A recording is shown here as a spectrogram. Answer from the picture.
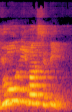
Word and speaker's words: university: It is pronounced with the letter Y. Y. Okay. That is university.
